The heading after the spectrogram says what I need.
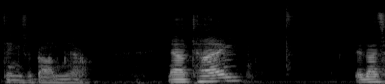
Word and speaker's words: TYME: hear more different things about them now now time and that's how that's how you pronounce it all right the last time we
